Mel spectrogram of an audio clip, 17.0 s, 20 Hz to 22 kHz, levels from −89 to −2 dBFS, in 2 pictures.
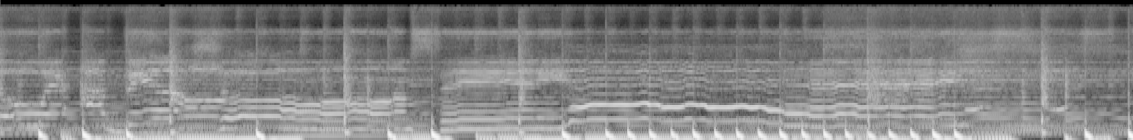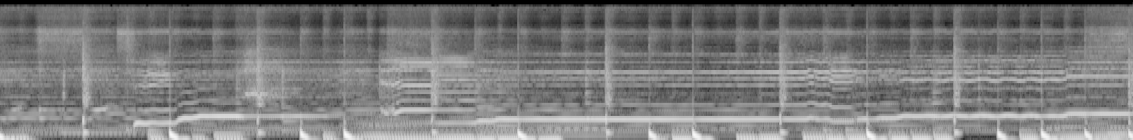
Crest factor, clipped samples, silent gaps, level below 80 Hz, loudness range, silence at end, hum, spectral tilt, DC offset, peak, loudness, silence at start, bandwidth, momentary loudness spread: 14 dB; under 0.1%; none; -22 dBFS; 3 LU; 0 s; none; -4.5 dB/octave; under 0.1%; -2 dBFS; -17 LUFS; 0 s; 19 kHz; 4 LU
